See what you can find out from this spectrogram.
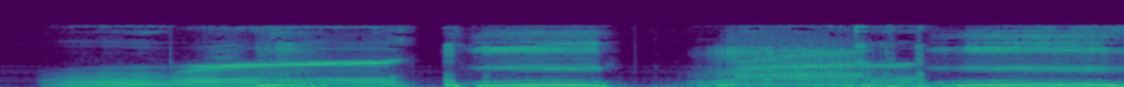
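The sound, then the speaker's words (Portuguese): An ox lows in a string of four loud, drawn-out moos, deep and harmonically rich, each bending in pitch before breaking off, with short gaps between calls. “Então, mande mugido do boi pra todos os ônibus e nos veículos desses bairros.”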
